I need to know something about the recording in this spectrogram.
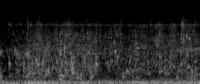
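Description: Soft splashing and trickling of pool water as an Alaskan malamute swims, paddling with its legs, over a low steady rumble.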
